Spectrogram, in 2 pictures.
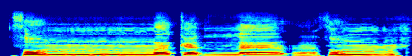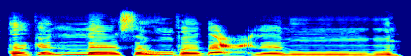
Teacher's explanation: Dikata thumma, tapi tidak boleh buru-buru. Ya, harus ada dengungan karena mim yang bertasydid dia temponya dipanjangkan. Tempo gunnahnya dengungan kita panjangkan.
